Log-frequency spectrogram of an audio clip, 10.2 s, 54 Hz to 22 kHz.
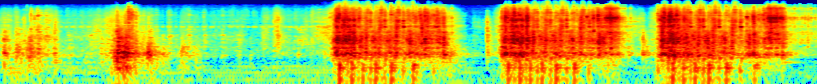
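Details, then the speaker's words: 1966 Briggs & Stratton lawnmower engine, unrun 15-20 years, points ignition, fuel poured into the carburetor: three short rough bursts about two seconds apart, each dying at once; spark lost again, plug shows nothing. "but it got all crowded up looks like we've lost spark again"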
